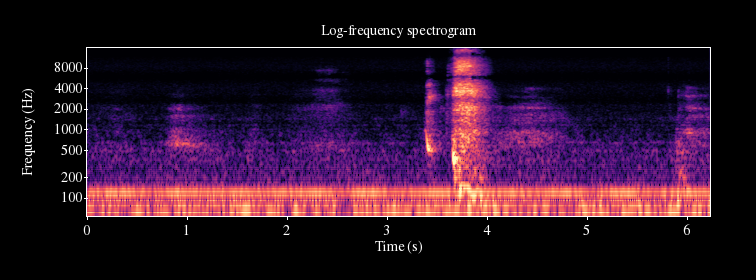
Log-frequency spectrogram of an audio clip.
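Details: Adult with allergies, not allergic to cats, peppermint in mouth, in an allergic sneezing fit that ends suddenly: soft in-breaths build to one sharp, slightly stifled sneeze over a steady low hum.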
